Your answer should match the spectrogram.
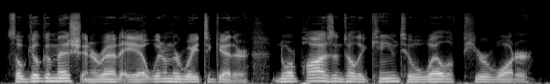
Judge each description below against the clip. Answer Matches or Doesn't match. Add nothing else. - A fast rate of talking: Matches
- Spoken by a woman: Doesn't match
